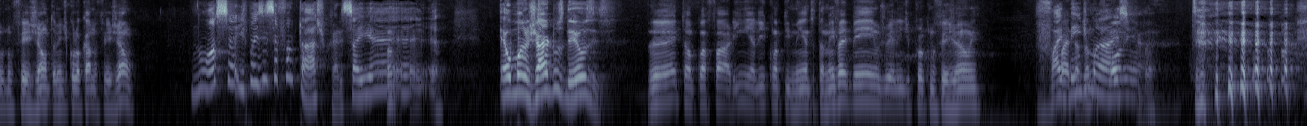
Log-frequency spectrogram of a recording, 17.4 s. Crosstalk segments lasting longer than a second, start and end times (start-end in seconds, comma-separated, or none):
14.0-15.4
